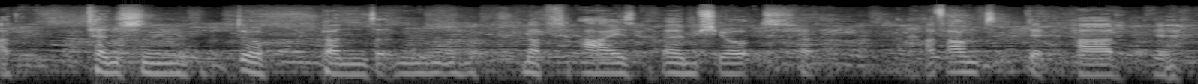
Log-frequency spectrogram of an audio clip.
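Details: Adult man with a severe stammer his whole life, enrolled on a McGuire stammering programme course; stuttering.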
